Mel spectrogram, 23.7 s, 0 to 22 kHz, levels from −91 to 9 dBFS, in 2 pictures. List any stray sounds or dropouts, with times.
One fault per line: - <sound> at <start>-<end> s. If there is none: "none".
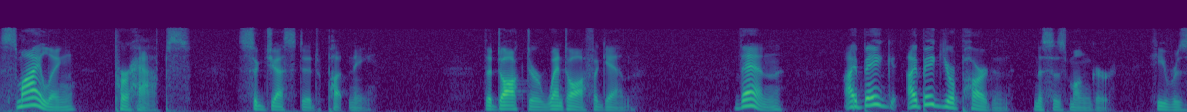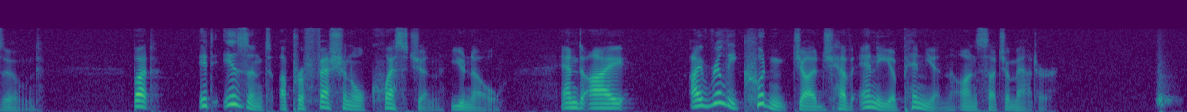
- whoosh at 23.4-23.7 s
